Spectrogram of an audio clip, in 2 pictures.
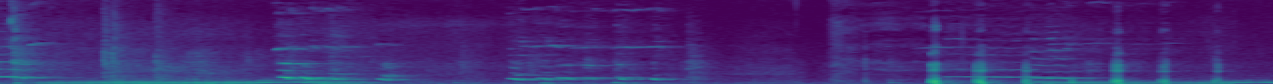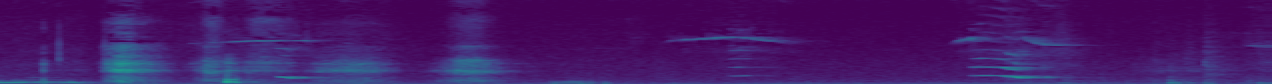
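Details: Dogs whining after a squirrel in the morning heat, a puppy making funny noises: high, thin tonal whimpers and yips in broken bursts, with low grumbling, human voices talking and clicking noises between the cries.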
